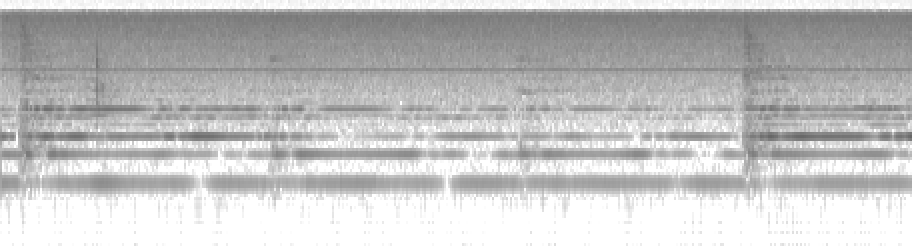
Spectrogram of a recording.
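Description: Quiet, slow instrumental music: a held mid-low note with its overtones, re-sounded every couple of seconds, under soft ringing struck notes, the clearest about seven and a half seconds in.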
